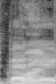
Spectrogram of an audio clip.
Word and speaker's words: Battier: It's Battier.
